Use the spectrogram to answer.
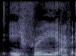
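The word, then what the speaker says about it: Eaffrey: it's spelt E A double F R E Y. Efree, it sounds kind of reminds me mm.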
